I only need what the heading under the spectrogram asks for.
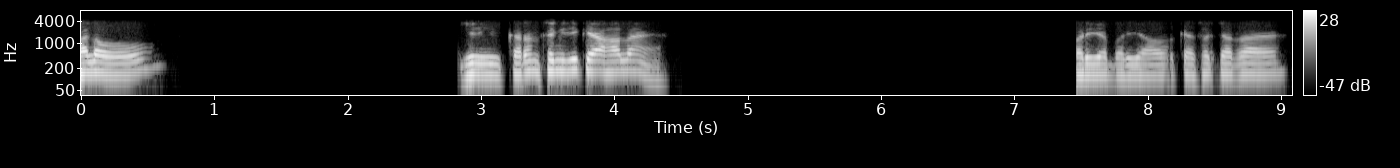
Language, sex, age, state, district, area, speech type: Urdu, male, 45-60, Delhi, South Delhi, urban, conversation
